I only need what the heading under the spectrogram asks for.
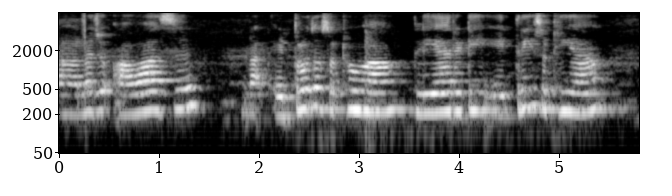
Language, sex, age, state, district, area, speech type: Sindhi, female, 30-45, Maharashtra, Thane, urban, spontaneous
